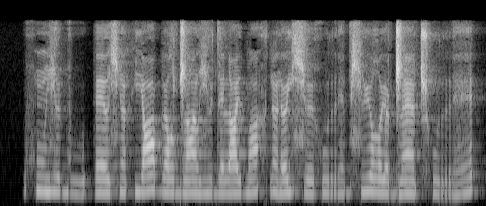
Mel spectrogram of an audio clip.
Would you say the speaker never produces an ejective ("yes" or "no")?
yes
